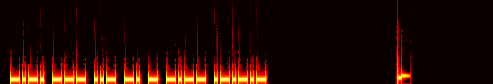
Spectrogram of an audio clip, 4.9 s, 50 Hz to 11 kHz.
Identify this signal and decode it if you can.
Morse code, heard as a keyed tone, about 37 wpm, 700 Hz. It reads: COUNTY.
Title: Sentences from Top 1200 Words 40wpm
